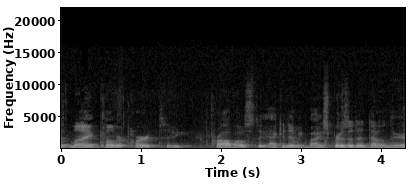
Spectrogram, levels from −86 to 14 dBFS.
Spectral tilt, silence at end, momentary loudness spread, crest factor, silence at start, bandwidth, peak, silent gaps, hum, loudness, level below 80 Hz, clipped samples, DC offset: -6.5 dB/octave; 0 s; 10 LU; 16 dB; 0 s; 16.5 kHz; -18 dBFS; none; none; -35 LUFS; -66 dBFS; under 0.1%; under 0.1%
